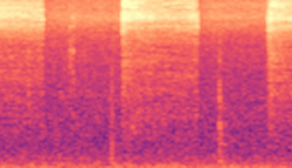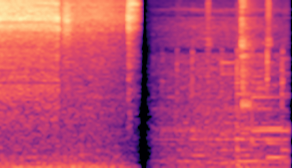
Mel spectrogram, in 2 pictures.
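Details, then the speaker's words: Intubated infant on a ventilator, heard through a tri-headed digital stethoscope used to confirm endotracheal tube position: regular hissing breath sounds with each ventilator breath and equal bilateral air entry, alongside chest rise and tube misting. "let's listen in i see chest rise i see misting in the tube i see untitled i hear equal and bilateral air entry"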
